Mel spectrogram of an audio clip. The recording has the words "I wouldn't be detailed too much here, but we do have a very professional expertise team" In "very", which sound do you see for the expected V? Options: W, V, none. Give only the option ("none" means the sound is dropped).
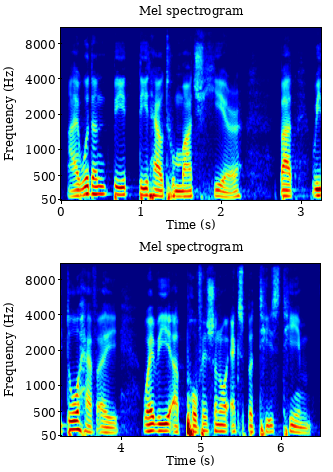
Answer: W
